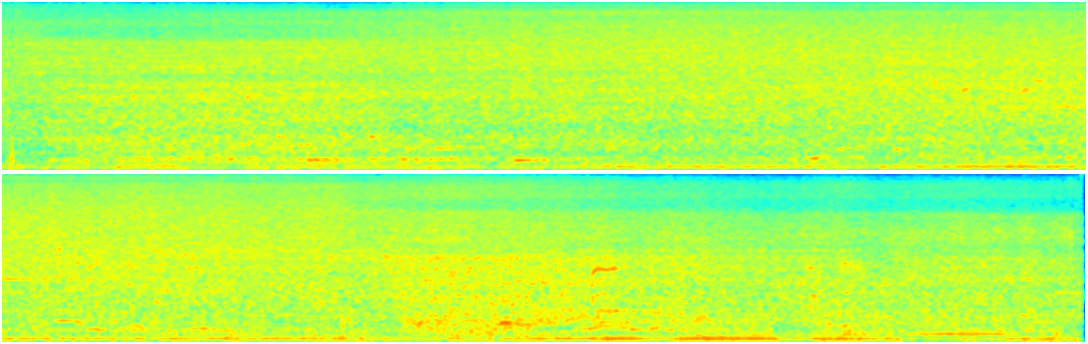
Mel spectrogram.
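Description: A steady low engine hum over a general outdoor rumble, with faint voices in the middle.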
